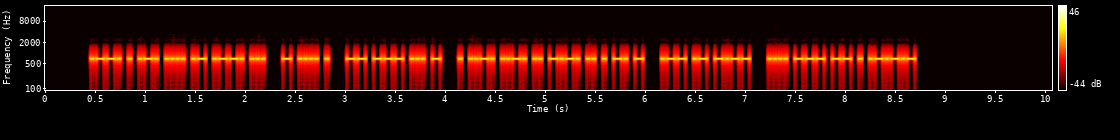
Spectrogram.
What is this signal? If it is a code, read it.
Morse code, heard as a keyed tone, about 46 wpm, 700 Hz. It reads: PERHAPS THE MOST EFFICIENT WAY HOME.
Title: Sentences from Top 1300 Words 45wpm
